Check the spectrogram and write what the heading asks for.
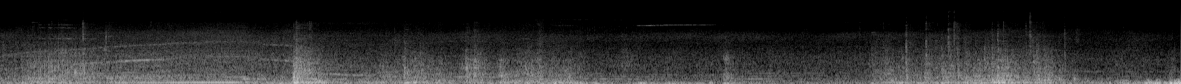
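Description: Heavy truck running close by: a low hum under a whine that rises over the first few seconds, then a sharp bang about three seconds in and scattered knocks.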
